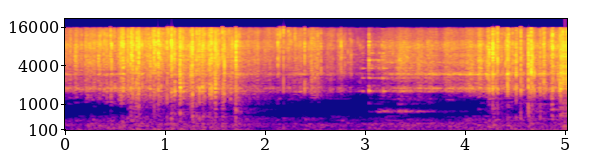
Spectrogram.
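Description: Finely crushed potato chip pieces in a white bowl are pinched and crushed by fingers with long nails. The sound is a dense, bright crackling and crunching, mostly high-pitched with little low end. It comes in irregular bursts of short, sharp crackles.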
